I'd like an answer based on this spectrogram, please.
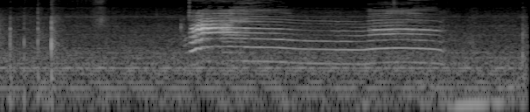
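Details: A male blue-eyed lynx point Siamese cat gives one loud, drawn-out meow that rises, holds, then sags slightly, complaining when his owner stops tapping his rump.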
